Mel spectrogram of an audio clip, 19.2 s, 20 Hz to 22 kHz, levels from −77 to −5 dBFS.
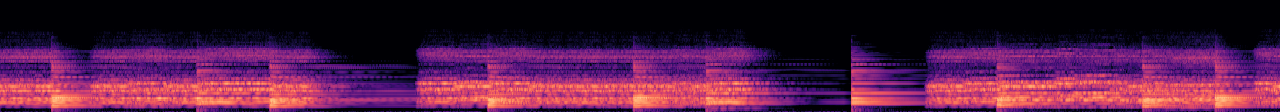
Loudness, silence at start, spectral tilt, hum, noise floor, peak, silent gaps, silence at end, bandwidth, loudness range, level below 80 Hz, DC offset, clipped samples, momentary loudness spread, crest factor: -21 LUFS; 0 s; -5 dB/octave; none; -52 dBFS; -4 dBFS; none; 0 s; 8 kHz; 4 LU; -64 dBFS; under 0.1%; under 0.1%; 12 LU; 18 dB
